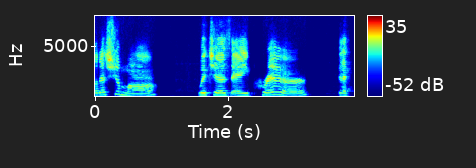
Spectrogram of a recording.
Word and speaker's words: Shema: I looked up the pronunciation, Shema.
